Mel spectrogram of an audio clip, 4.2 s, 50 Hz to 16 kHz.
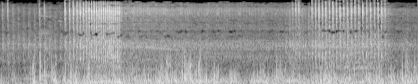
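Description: Mahindra Arjun 555 DI tractor's four-cylinder diesel engine running steadily under load as it pulls a seed drill. Two short bursts of hiss come over it, about a second in and near the end.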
